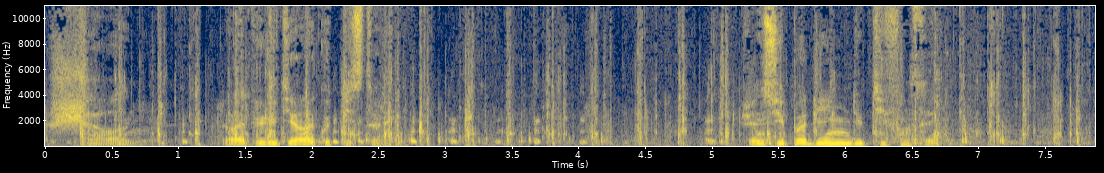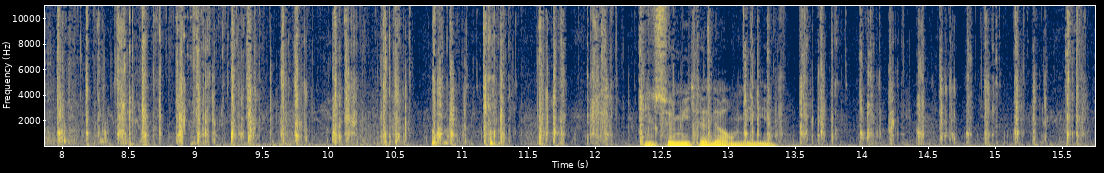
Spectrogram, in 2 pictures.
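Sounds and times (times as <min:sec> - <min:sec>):
horse hooves clip-clopping: 0:00.0 - 0:15.7
speech: 0:00.3 - 0:03.2, 0:05.3 - 0:06.9, 0:12.4 - 0:13.5.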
